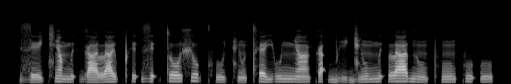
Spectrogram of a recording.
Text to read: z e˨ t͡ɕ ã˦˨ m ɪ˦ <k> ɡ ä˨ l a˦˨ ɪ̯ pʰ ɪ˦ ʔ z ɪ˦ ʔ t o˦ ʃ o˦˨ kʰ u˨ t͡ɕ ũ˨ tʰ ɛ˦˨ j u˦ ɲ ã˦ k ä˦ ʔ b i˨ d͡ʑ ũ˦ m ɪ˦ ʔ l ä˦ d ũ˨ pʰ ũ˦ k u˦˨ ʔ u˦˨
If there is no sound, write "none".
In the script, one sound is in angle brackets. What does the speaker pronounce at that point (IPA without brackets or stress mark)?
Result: ʔ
